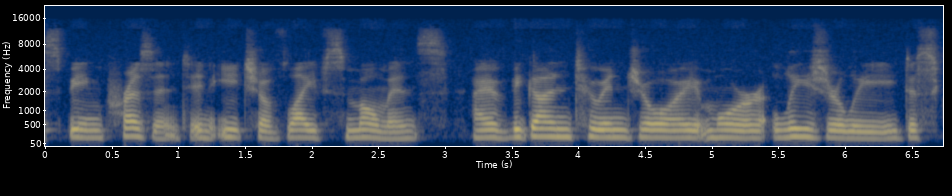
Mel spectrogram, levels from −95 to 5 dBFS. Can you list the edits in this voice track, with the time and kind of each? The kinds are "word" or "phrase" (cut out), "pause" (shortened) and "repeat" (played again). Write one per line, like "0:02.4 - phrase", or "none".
0:03.1 - pause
